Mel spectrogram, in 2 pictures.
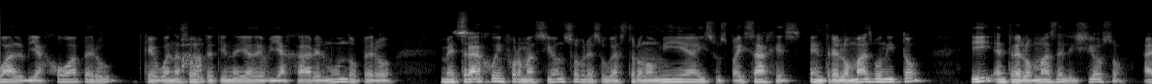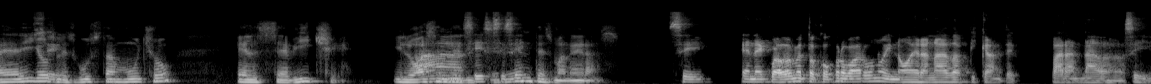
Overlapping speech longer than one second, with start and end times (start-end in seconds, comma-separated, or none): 15.6-16.9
